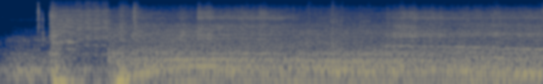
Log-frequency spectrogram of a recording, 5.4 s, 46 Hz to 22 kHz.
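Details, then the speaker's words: 2007 Range Rover Supercharged (L322) restarted during bleeding after high-pressure power steering hose replacement: engine settles to idle, faint rising whine as wheel turns lock to lock; bubbles still in fluid, air in power steering. "Okay, it's making some noise. There's still bubbles in here."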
